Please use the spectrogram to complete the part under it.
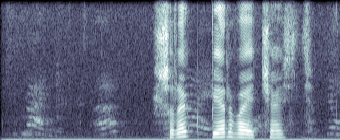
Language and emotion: Russian, neutral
